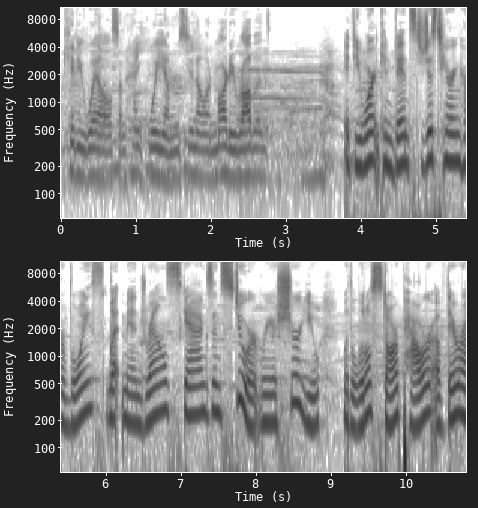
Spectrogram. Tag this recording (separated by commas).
Speech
